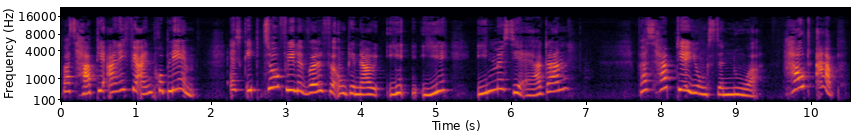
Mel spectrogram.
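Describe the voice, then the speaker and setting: A woman's voice: very high voice, expressive, a little slow, pushed and bright, voice pushed up, exaggerated voice. A woman voicing a fierce young she-wolf. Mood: angry. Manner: fierce, scolding. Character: bold young female wolf.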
